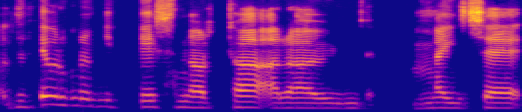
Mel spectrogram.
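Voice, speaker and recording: A man with a plain, everyday voice speaks at medium pitch with fairly even intonation, recorded with a dry, close sound and no echo. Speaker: podcast host. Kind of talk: podcast intro and interview.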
